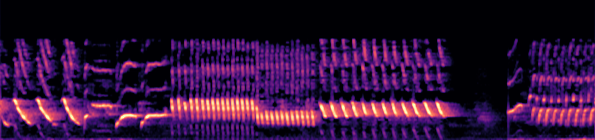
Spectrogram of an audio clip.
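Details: Canary singing for a weak-singing canary: descending swooping notes, then a long rapid trill that shifts pitch, a brief silence, and the song resuming.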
